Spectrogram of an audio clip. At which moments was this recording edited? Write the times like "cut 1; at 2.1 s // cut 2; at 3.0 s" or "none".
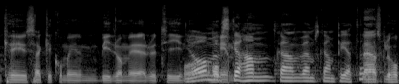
cut 1; at 1.8 s // cut 2; at 2.2 s // cut 3; at 2.7 s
